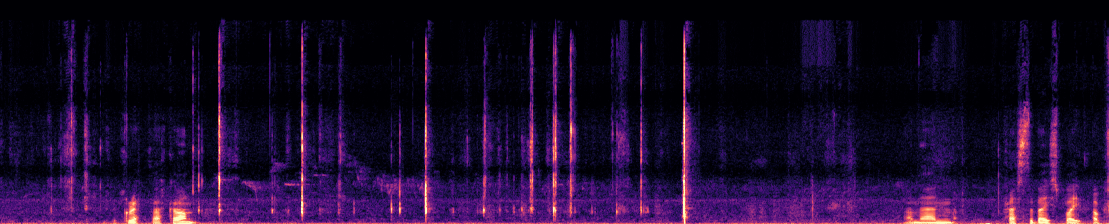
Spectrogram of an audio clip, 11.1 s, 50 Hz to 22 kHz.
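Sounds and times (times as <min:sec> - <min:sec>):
pistol grip clicks and taps: 0:01.9 - 0:07.0.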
